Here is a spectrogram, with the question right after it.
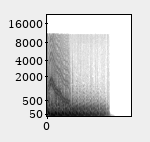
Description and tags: A retro video game explosion sfx.
explosion, nes, nintendo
